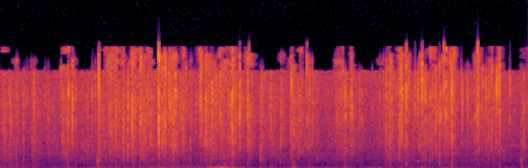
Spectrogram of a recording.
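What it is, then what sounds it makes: Artificial plastic boxwood ball. Fingertips scratch and brush across an artificial plastic boxwood ball, producing a continuous bright, crinkly rustle of plastic leaves. Quick scratchy bursts overlap at a steady soft level, with a faint low hum underneath.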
